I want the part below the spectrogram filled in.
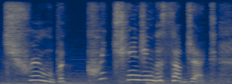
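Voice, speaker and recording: A woman's voice: very high-pitched, expressive, a little slow, pushed and bright, soft background music, exaggerated voice. An actress voicing a blunt, sarcastic young female fighter in video game dialogue. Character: tough, exasperated young female underworld fighter.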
